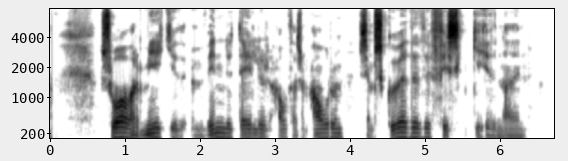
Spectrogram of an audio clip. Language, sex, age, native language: Icelandic, male, 20-29, Icelandic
